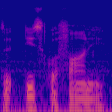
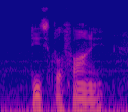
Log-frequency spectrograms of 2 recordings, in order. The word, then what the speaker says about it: DeSclafani: Okay, so it's DeSclafani. That's how you say his name. DeSclafani.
